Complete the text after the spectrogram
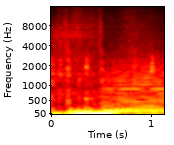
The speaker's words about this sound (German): Sie haben das aufgenommen, also das Anlassen des Porsche 911.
